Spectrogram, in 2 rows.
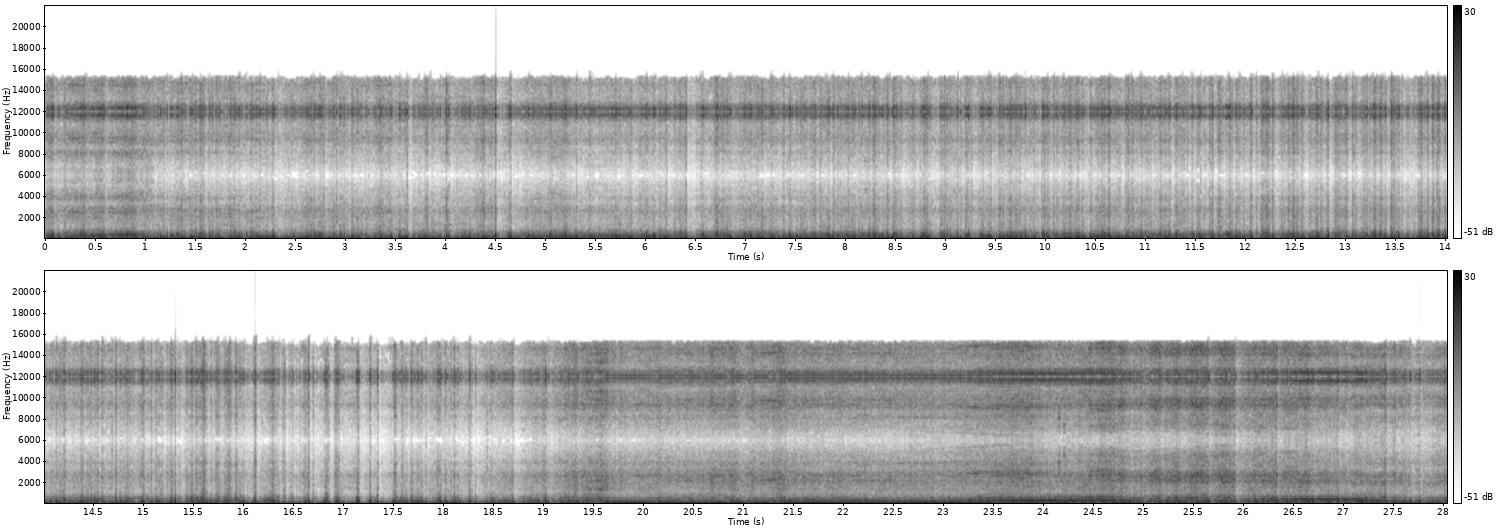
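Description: Mazda MX-5's four-cylinder engine running hard on track, heard from inside the open cockpit under heavy wind and road noise. About two-thirds of the way through, the engine note climbs steadily as the car accelerates through a gear.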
